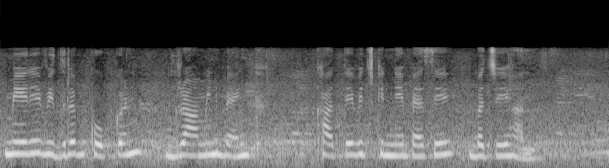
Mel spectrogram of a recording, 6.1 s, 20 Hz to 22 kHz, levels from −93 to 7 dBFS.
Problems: none marked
